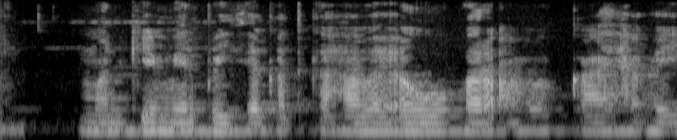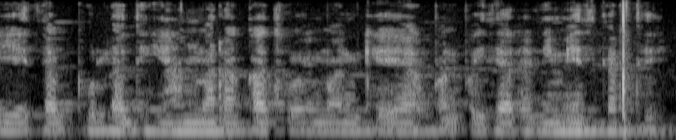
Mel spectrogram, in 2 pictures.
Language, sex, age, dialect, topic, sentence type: Chhattisgarhi, male, 18-24, Western/Budati/Khatahi, banking, statement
